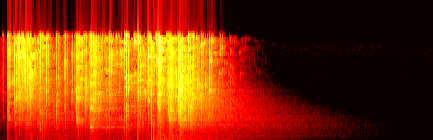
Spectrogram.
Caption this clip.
Dropped, crushed egg shells. Processed with a little reverb and delay. Very low levels!
crackle, crunch, crush, drop, eggshell, ice, splinter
